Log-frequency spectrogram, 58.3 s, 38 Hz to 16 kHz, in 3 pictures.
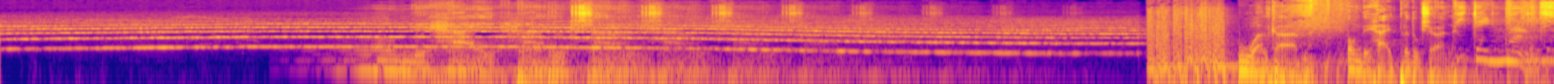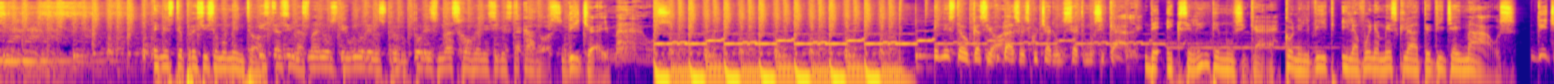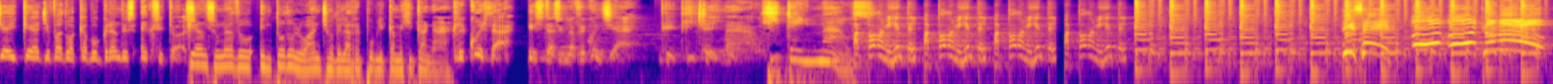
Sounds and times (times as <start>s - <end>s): Speech: 4.7s - 7.8s, 15.5s - 20.2s, 21.3s - 27.8s, 31.1s - 53.0s, 55.6s - 58.2s
Music: 18.6s - 26.1s, 27.6s - 35.6s, 53.0s - 58.2s.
